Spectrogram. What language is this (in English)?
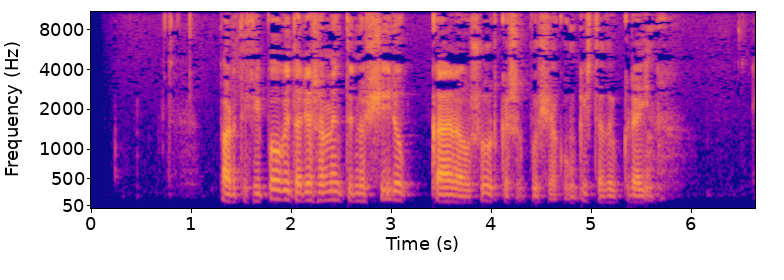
Galician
